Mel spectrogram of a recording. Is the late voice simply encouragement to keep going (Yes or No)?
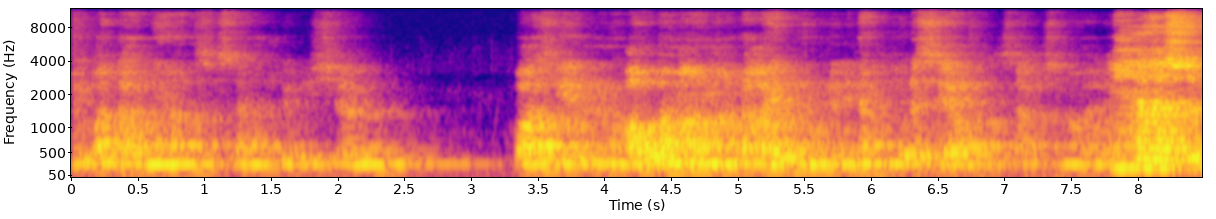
No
